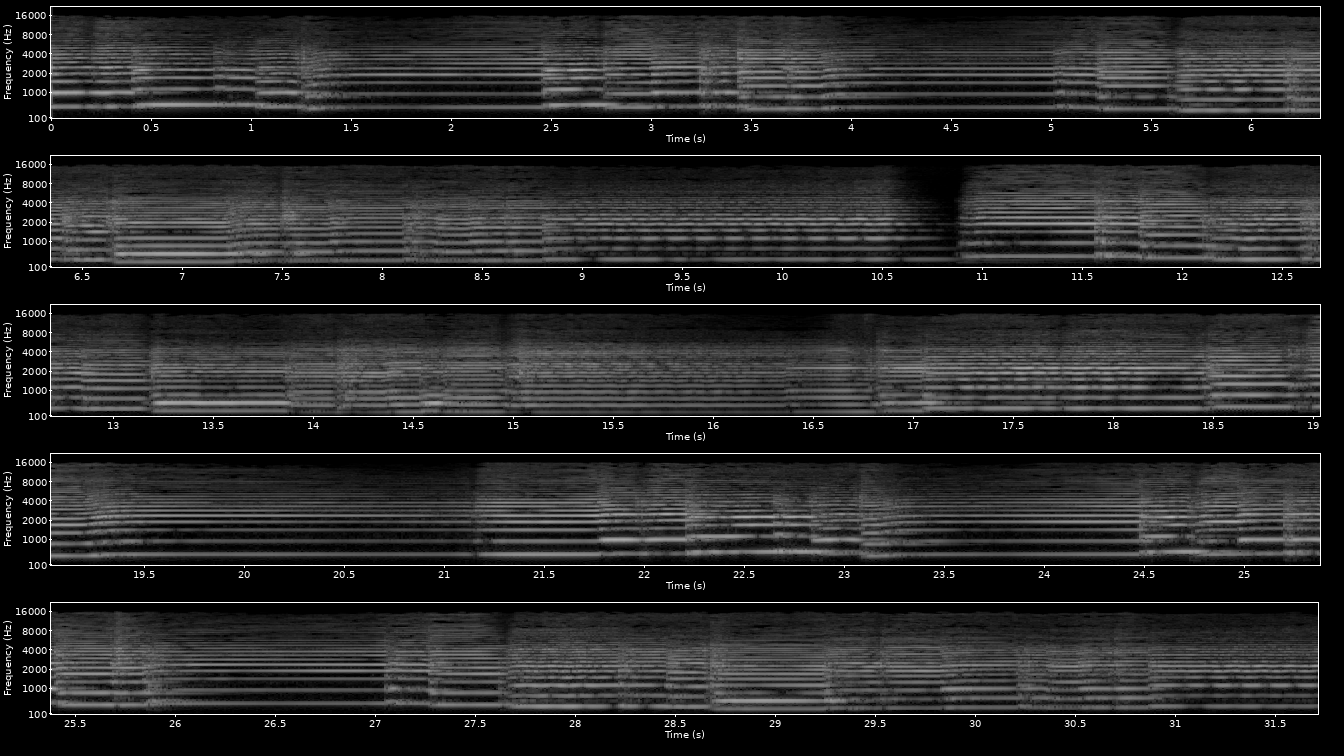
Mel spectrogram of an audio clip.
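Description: Solo fiddle, tuned a half-tone down, playing a slow Irish air: long held notes joined by quick ornaments, with a brief break between phrases about eleven seconds in.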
